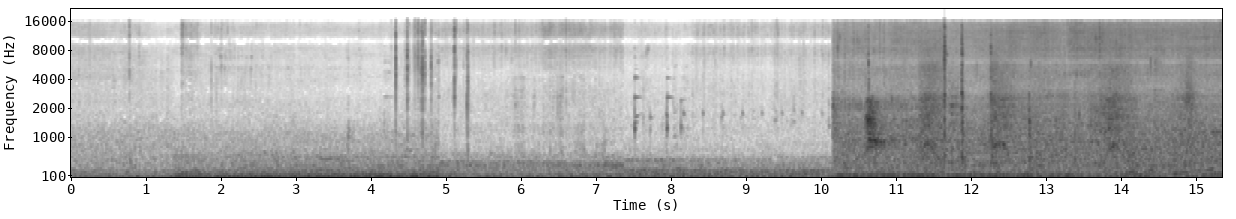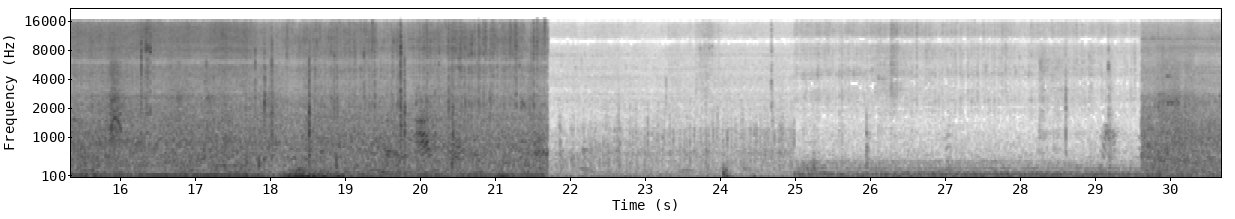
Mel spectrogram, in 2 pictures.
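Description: Meat sizzling and popping on a grill grate over an open fire. It is loudest and densest from about ten seconds in, when pork belly is on the grate, and drops off sharply about twenty-two seconds in to quieter crackling and occasional clicks.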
